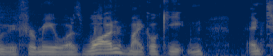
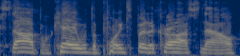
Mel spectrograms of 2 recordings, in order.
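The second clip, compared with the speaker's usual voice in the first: urgent pleading; 6 semitones higher, 4 dB louder than usual. Retold or imitated. Acting out a character pleading.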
